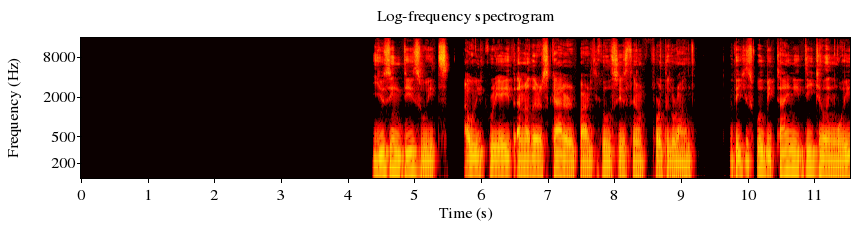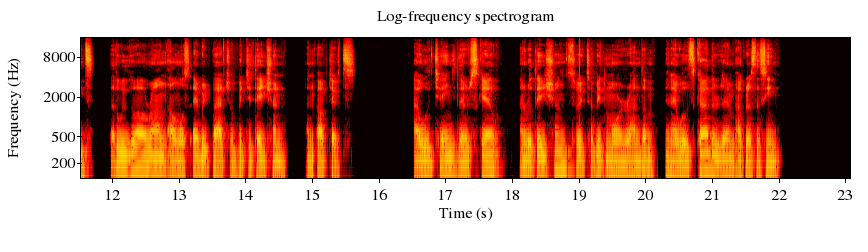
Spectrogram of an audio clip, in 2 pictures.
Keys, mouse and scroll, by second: 1.8-3.1 typing, 4.1 2, 6.0 shift+click, 6.5 shift+click, 6.9 shift+middle click, 9.1 shift+middle click, 10.9 typing, 12.0 Escape, 12.8 Caps_Lock, 12.9 typing, 14.5 shift+click, 15.7 shift+click, 21.2 shift+middle click.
